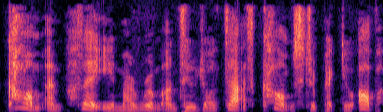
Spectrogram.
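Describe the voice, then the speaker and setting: A woman's voice: lowish voice, very animated, normal speed, husky, no echo, dull audio. A woman reading aloud, voicing an eager young girl in a storybook.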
